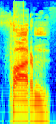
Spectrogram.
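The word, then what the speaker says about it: firm: নিয়ে নিলাম আকার সুতরাং এফ আই মিলে হয়ে গেল ফা তারপরে আর আছে সেজন্য নিয়ে নিব র এবং সবার শেষে আছে এম যার জন্য নিতে হবে ম তাহলে এফ আই আর এম একত্রে মিলে উচ্চারণ হবে ফার্ম ফার্ম যাকে বাংলায় লেখার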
